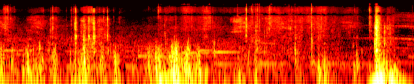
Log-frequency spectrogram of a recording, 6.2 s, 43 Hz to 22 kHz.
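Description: Driver's door of a C7 Corvette Stingray being opened and someone climbing in, with clicks and rustling handling noises, then the door shut with a heavy thump near the end.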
